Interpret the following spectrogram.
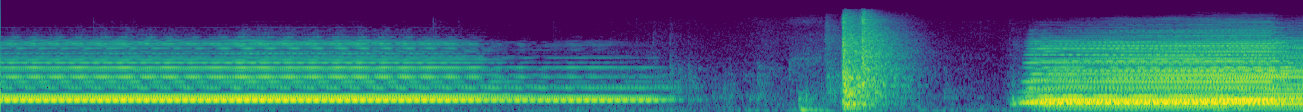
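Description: Button accordion holding a sustained chord that thins out and stops a little over three seconds in. After a short pause comes a brief hiss of air as the bellows are closed with the air valve, then loud full chords begin a new passage about a second before the end.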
